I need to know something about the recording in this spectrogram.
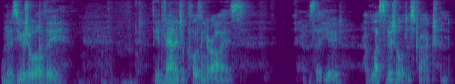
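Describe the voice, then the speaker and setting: Male meditation teacher, lowish gravelly register, gentle and slow to move on, instructing with spacious pauses. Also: fairly even intonation. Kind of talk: guided body scan meditation.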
